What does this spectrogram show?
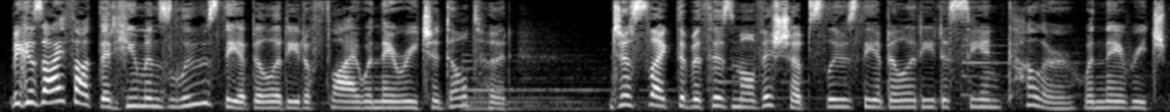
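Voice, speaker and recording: A woman playing a solemn young shrine maiden in a video game, guarded and scholarly, explaining in measured, formal phrases. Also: medium pitch, close to an everyday voice. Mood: suspicious. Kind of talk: video game character acting.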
